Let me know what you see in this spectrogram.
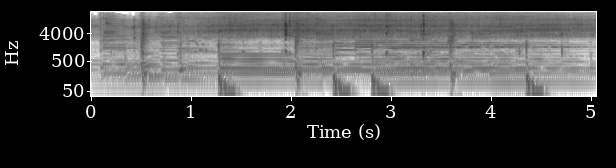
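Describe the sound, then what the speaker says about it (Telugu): Thinly chopped onion, one large onion, fries in oil in a pan, a close sizzle broken by repeated scraping and clinking stirs in a fairly regular rhythm, with no talking. "ఒక పెద్ద ఉల్లిపాయ ఇందులో వేసి వేయిస్తున్నాను"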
